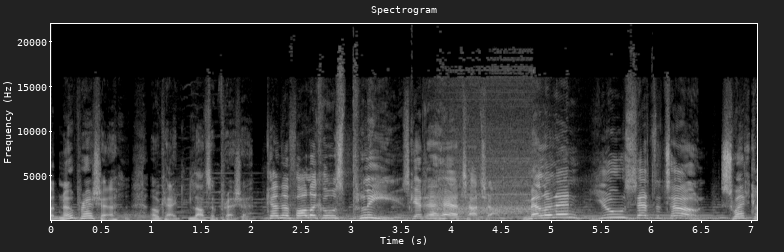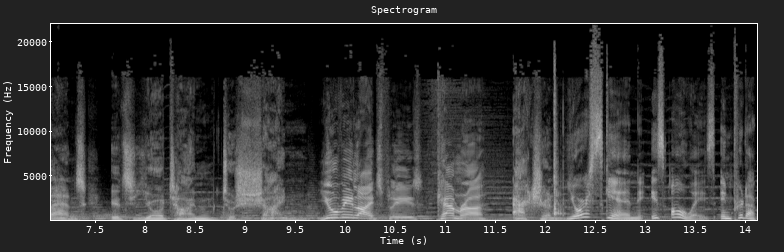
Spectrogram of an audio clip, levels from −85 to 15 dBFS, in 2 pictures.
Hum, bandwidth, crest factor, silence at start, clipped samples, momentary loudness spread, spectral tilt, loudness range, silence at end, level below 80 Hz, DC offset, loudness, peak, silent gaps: none; over 20 kHz; 14 dB; 0 s; under 0.1%; 10 LU; -3.5 dB/octave; 3 LU; 0 s; -42 dBFS; under 0.1%; -14 LUFS; 0 dBFS; none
